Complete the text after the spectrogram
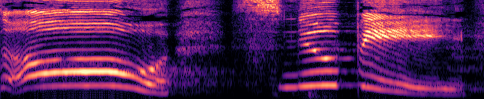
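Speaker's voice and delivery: high, long dawning oh; sudden realization. Retold or imitated. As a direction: act out mom finally getting it. Mom finally understands.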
